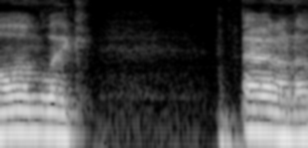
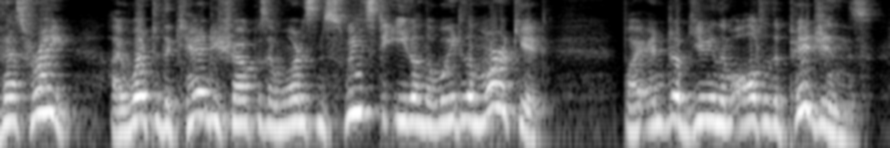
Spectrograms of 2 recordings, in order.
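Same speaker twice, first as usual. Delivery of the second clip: put-on higher, louder animated old man; acted eager recollection; 6 semitones higher, 4 dB louder than usual. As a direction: recall it with hammed-up enthusiasm. Old man proudly explains, retold.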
